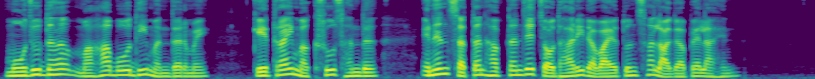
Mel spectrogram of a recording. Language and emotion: Sindhi, neutral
